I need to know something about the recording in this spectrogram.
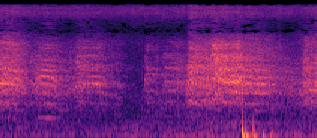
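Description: Macaws squawking harshly in two long bouts: one over the first second and a half, another from a little past halfway to the end. A brief low thump about three seconds in.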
